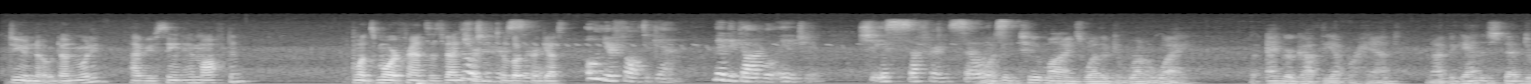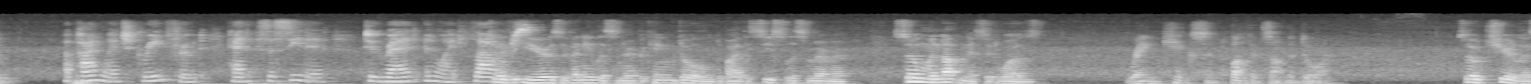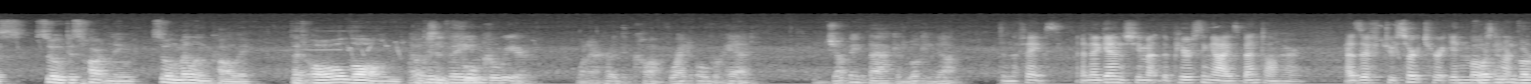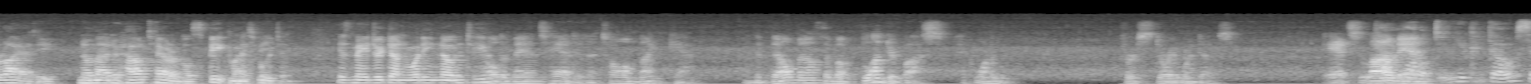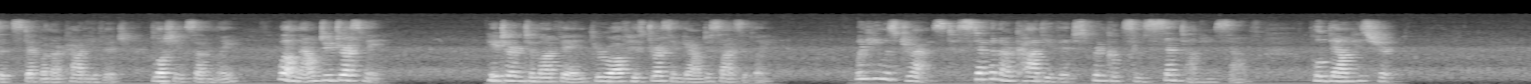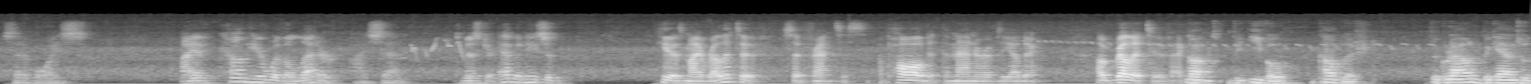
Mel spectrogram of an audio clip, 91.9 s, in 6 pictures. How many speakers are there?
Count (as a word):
five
